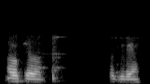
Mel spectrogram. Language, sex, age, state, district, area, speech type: Urdu, male, 18-30, Delhi, East Delhi, urban, conversation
